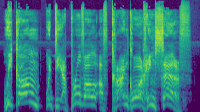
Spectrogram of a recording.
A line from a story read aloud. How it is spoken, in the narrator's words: he called out in his hoarse voice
